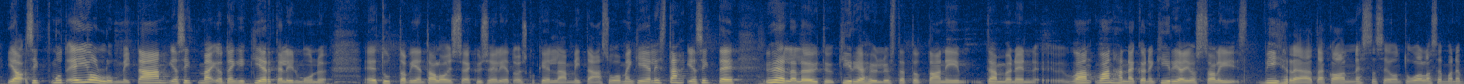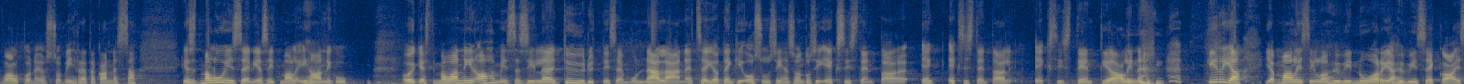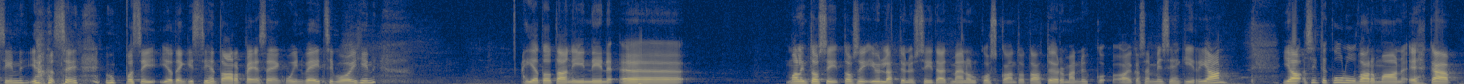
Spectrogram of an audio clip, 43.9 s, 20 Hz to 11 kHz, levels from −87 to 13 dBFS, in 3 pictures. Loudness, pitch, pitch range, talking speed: -25 LUFS, 200 Hz, 180-230 Hz, 165 wpm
